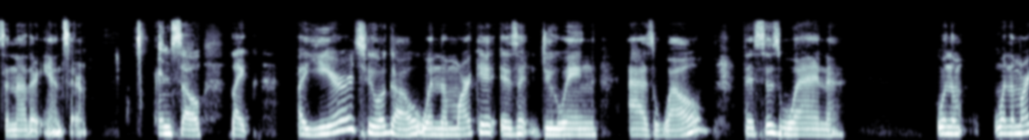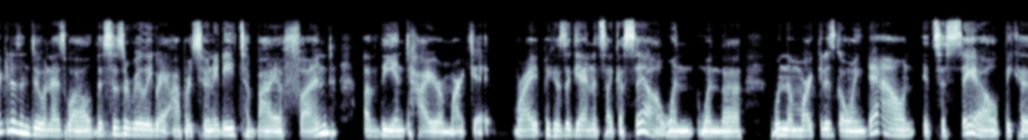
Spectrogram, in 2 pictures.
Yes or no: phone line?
no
